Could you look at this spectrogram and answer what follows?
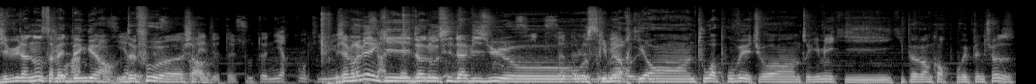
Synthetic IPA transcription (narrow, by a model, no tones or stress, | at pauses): ʒevylanɔ̃ssavaɛt̪̚bɛ̃ɡœʁd̪əfuøʃaʁl | ʒɛmʁɛbjɛ̃kid̪ɔnosid̪əlavizyoost̪χimœʁkʲiɔ̃ɛ̃t̪ʰuapχuvet̪yvwaɑ̃t̪χəɡʲimɛkʲikʲipœvɑ̃kɔʁpχuveplɛ̃d̪əʃɔz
